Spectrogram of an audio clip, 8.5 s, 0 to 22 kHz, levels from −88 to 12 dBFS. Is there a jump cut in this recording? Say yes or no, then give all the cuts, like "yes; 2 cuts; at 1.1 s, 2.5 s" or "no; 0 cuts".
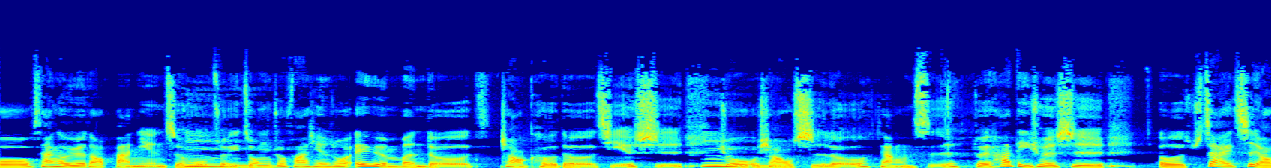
yes; 1 cut; at 3.3 s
